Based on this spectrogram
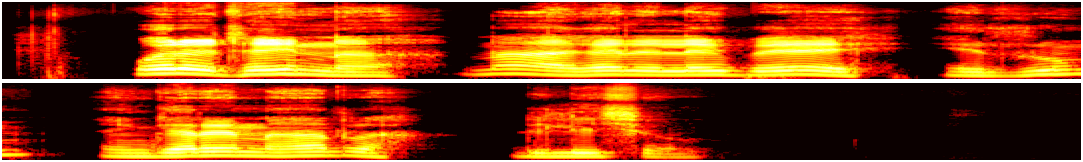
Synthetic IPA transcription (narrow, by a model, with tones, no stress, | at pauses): we˦ɾe˨te˦i˦na˨na˦˨kɛ˦lɛ˨le˦k̚pɛ˦˨ | i˨ɾu˦mɛ˨ŋɡɛ˨ɾɛ˦na˨˦ɾa˨ | di˨li˦sɔ˨n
